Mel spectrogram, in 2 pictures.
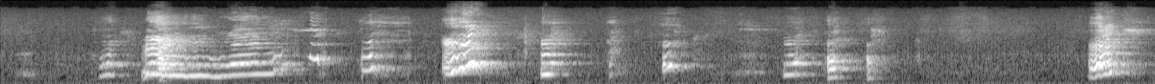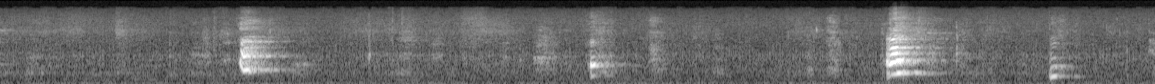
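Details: Puppy wanting to play and biting, making a run of short high whines, yelps and small barks in uneven bursts, busiest in the first five seconds, then scattered single yips.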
